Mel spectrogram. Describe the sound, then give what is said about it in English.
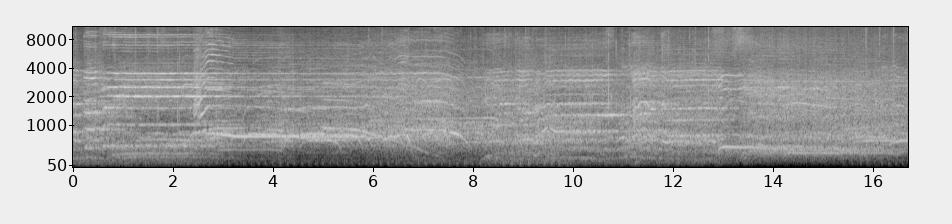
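A huge stadium crowd at City Park, many of them Blues fans, shouts and roars nonstop at the end of the national anthem at the start of a game, many voices blending into a loud, sustained wall of sound with rising yells swelling through it from start to finish. “So, you know, obviously a lot of Blues fans in the crowd last night at City Park.”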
